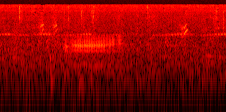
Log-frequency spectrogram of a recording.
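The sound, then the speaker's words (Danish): Faint sheep bleating as a flock is driven to a grassy clearing in the early morning. One drawn-out bleat stands out near the middle over a steady, soft background hiss. “Hun driver sin får mod en lysning, hvor de plejer at græsse dagens første måltid i fred.”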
